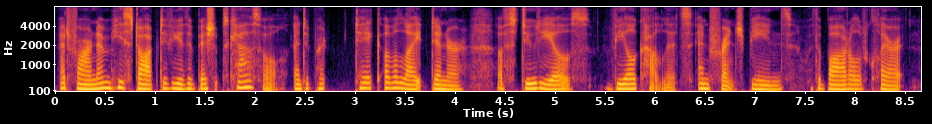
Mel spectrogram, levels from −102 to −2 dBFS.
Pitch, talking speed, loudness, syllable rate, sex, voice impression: 165 Hz, 200 wpm, -19 LUFS, 5.2 syllables/s, female, feminine, slightly adult-like, slightly cute, calm, friendly, slightly sweet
